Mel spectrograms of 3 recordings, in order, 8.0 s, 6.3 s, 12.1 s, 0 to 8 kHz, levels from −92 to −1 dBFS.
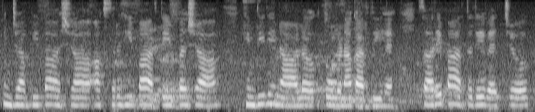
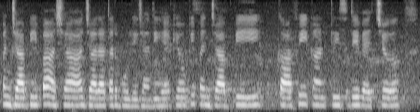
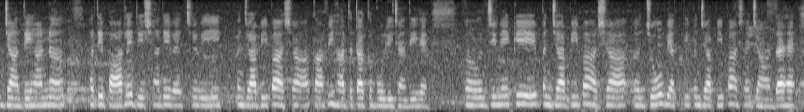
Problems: continuous background conversations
